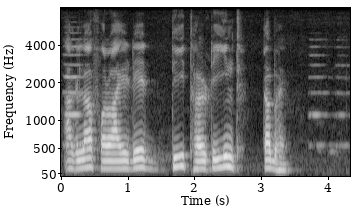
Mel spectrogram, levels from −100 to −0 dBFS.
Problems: none marked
